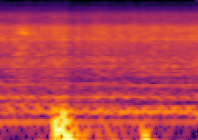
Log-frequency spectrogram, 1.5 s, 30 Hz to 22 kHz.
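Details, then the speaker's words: 1932 Ford roadster just started for the first time: low, even rumble with steady beat and brief thump, no knocks or misses; distributor guessed at about 10 degrees advance, carburetor screws 1.5 turns, running good. "Anyways, it's running good. I really didn't have to do a whole lot to it."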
